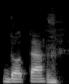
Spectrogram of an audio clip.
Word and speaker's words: Dota: all that stuff or Dota as we pronounce it in Greece, Dota.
